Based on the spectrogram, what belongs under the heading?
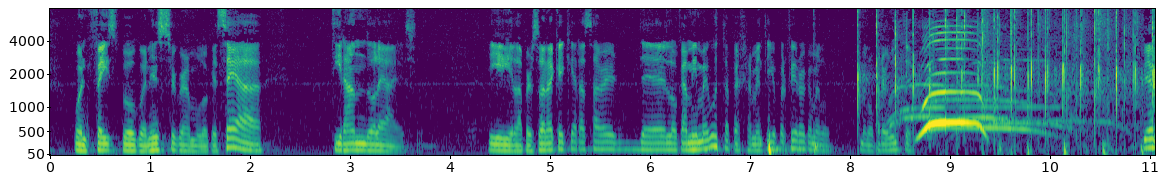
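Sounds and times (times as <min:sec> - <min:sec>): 
speech: 0:00.2 - 0:03.8, 0:04.4 - 0:09.7
audience applause: 0:08.2 - 0:11.0
loud rising whoop or cheer: 0:08.4 - 0:10.8.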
